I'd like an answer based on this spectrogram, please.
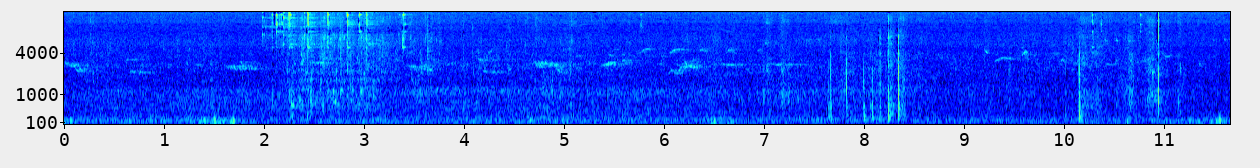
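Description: Faint splashing of a dog wading through shallow lake water, in a few short bursts, with distant birds chirping.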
